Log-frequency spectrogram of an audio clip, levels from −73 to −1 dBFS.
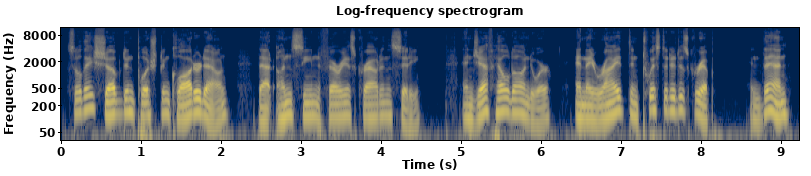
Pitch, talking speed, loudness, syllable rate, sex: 115 Hz, 195 wpm, -19 LUFS, 5.4 syllables/s, male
